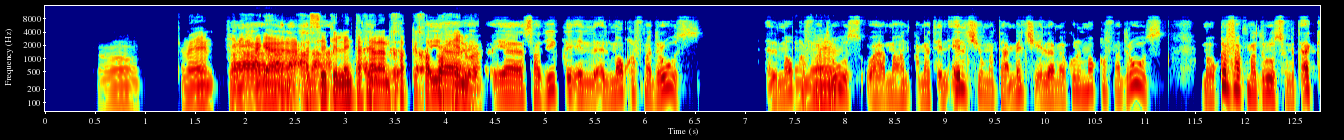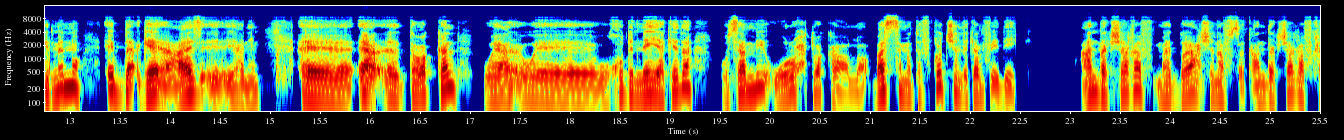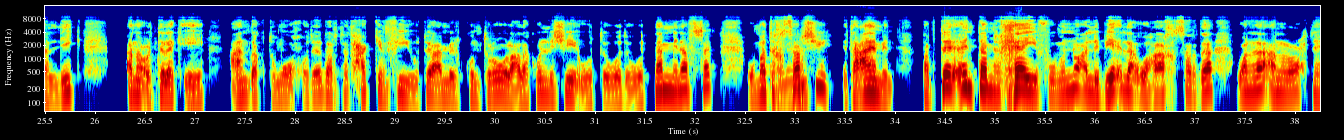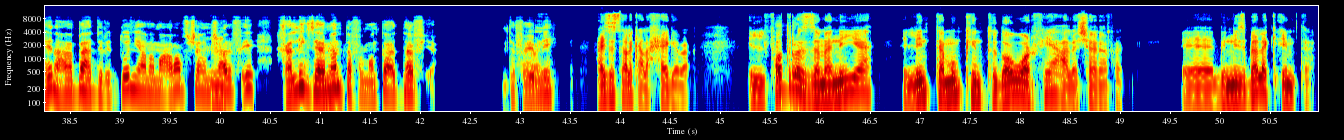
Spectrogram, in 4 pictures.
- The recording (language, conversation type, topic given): Arabic, podcast, إزاي تختار بين شغفك وبين شغلانة ثابتة؟
- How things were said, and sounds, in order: in English: "كنترول"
